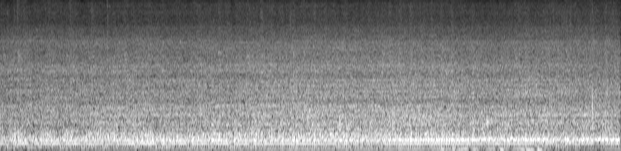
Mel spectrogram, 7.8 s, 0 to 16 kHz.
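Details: 1963 Chevy Biscayne V8 idling just after its replacement engine was installed, hood closed, oil light on at start; steady low even beat with a faint slight rattle, running healthy. Normal idle.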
